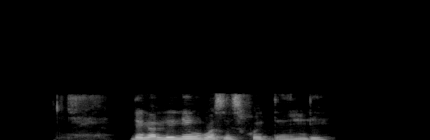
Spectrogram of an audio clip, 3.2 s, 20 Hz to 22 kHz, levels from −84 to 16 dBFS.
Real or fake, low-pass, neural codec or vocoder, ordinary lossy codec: fake; 7.2 kHz; codec, 16 kHz, 4 kbps, FunCodec, trained on LibriTTS, 50 frames a second; MP3, 64 kbps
